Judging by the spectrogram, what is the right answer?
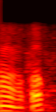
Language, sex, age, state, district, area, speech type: Assamese, male, 18-30, Assam, Sivasagar, urban, conversation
